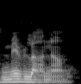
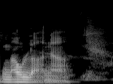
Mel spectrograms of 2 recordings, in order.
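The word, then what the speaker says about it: مولانا: Rumi as we said in Persian they call him Maulana in Turkish they refer to him as mevlana what the accurate accurate pronunciation is mawlana in Arabic I suppose it is Maulana in any case uh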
